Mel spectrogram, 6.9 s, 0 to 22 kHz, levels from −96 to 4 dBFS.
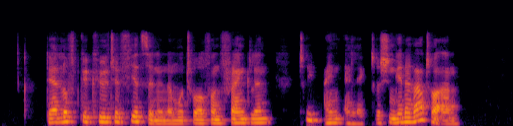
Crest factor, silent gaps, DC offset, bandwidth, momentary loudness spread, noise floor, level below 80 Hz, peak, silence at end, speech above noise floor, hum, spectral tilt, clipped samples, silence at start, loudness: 20 dB; none; under 0.1%; 7.8 kHz; 10 LU; -86 dBFS; -60 dBFS; -8 dBFS; 0.7 s; 60 dB; none; -7 dB/octave; under 0.1%; 0.3 s; -27 LUFS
